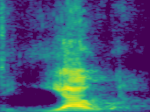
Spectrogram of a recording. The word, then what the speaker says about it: Yahweh: muchos teólogos admiten, que el nombre más cercano a la pronunciación original de esas 4 letras es Yahweh. ¿Okay? Yahweh. Si a alguno le gusta usar Jehová, pues está bien, puede usar Jehová.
